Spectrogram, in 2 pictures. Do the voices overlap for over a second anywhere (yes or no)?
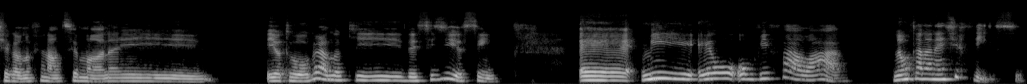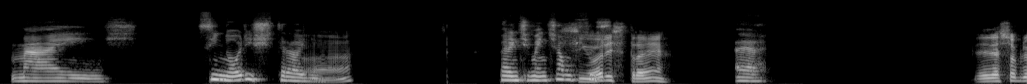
no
